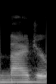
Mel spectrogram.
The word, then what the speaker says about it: Niger: The kingdom of Ghana started along what is known as the Niger River. It is not pronounced how it looks. It is pronounced Niger.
